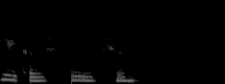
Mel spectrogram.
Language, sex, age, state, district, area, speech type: Kashmiri, female, 45-60, Jammu and Kashmir, Budgam, rural, conversation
